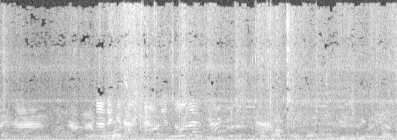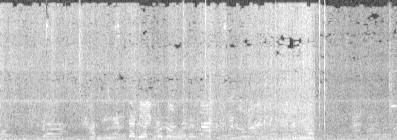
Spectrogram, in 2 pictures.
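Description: An elderly woman talks with animation close by.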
